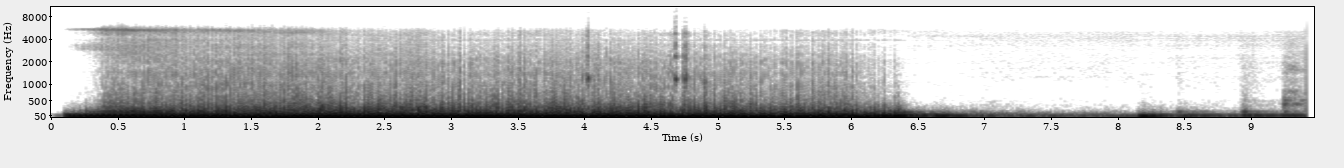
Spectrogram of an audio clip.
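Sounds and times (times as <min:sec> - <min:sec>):
low atmospheric rumble: 0:00.0 - 0:09.3.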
